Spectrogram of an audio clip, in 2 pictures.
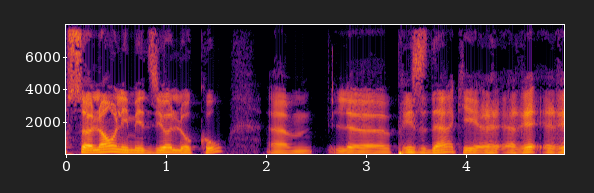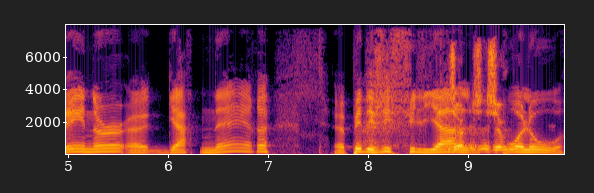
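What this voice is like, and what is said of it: Put-on German accent in French. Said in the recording (French): “J'aime ouais. beaucoup ton accent allemand.”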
